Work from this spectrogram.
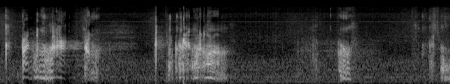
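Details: Pet dog named Tug growling indoors in a gremlin-like voice: short raspy, nasal bursts with squeaky tonal edges, coming in irregular bouts with quiet gaps between.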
